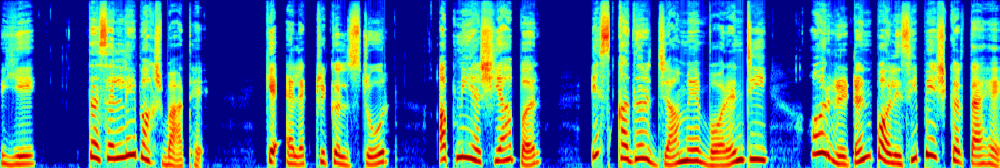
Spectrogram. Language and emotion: Urdu, happy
